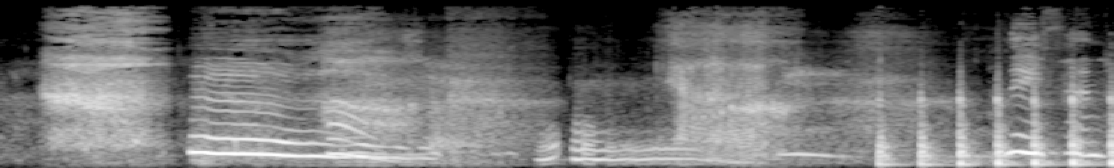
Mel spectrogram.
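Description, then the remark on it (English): A rapid series of sharp, loud knocks on a door, about half a dozen raps in quick succession, follows several seconds of strained, wailing, animal-like vocal sounds. “there's somebody at the door.”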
